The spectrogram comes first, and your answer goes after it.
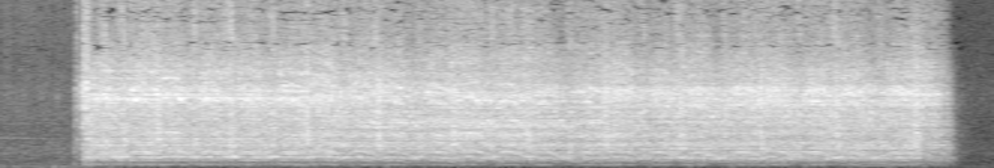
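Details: Simple mechanical-pump non-electronic diesel engine with injector lines loosened: starter cranks at even steady pace about six seconds with no firing; cranks but won't start, fuel reaches injectors, battery, starter and timing belt confirmed good.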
